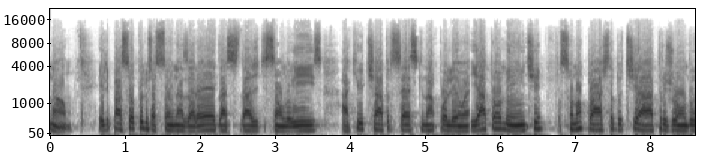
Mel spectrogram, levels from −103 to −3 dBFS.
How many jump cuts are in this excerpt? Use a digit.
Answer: 4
